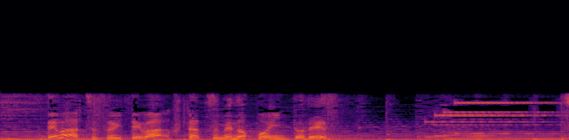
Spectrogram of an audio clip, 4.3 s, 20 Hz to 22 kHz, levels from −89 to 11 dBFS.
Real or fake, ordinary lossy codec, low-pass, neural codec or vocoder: real; none; 7.2 kHz; none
